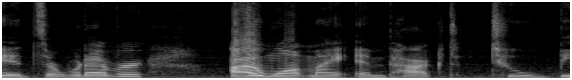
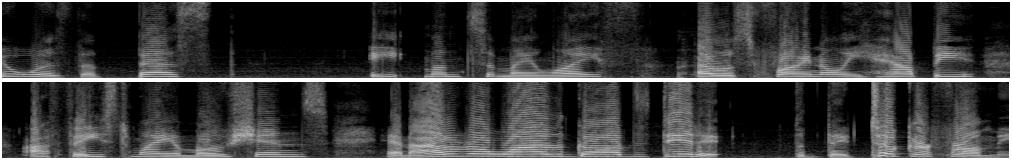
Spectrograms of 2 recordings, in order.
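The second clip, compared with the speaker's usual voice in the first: loud, overblown, mock-sincere sarcastic delivery; 4 semitones higher, 7 dB louder than usual. Answering a partner's question about a future obituary, sarcastic. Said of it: "so my sarcastic answer first".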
